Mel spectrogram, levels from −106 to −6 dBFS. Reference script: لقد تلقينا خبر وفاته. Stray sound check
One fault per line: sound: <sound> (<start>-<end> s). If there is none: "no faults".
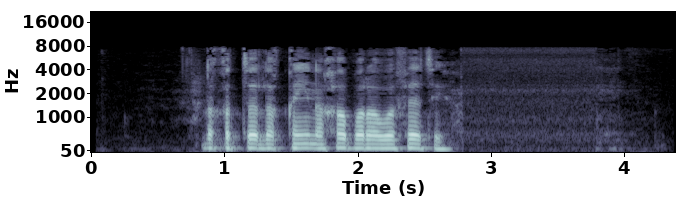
no faults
